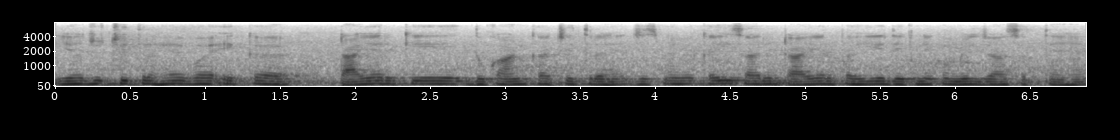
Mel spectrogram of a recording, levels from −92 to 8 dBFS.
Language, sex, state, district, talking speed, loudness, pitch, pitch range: Hindi, male, Gujarat, Valsad, 210 wpm, -14 LUFS, 130 Hz, 125-140 Hz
